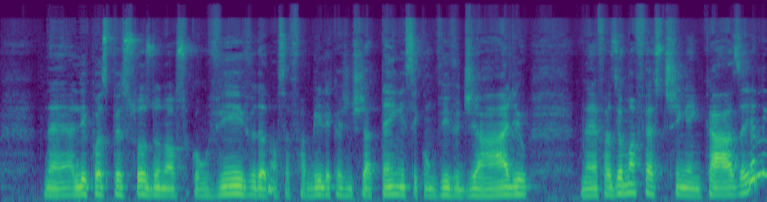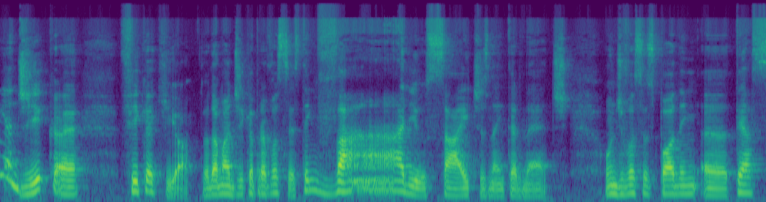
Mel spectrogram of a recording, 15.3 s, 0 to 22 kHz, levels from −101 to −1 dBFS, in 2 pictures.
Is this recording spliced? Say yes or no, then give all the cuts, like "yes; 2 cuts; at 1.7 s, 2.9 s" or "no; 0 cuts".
no; 0 cuts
